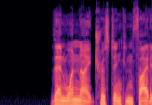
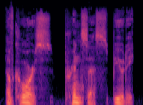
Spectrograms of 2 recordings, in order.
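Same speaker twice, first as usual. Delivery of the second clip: softer, reverent murmur of Princess Beauty; 3 semitones lower, 7 dB quieter, slower than usual. A narrator's reading. Laurent answering the captain, soft and reverent. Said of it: "softly, reverently".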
